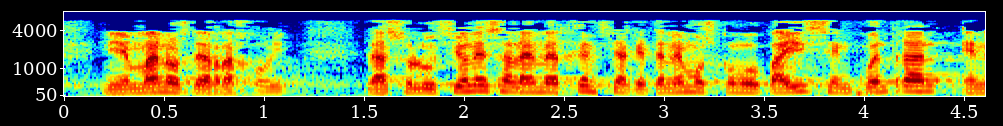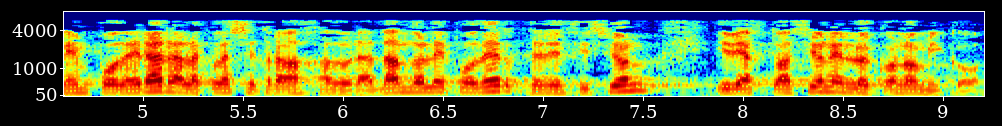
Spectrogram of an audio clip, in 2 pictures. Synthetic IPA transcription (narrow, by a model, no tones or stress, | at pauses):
nie̞mːãno̞zðeraxo̞̰j | lasːo̞luθjo̞ne̞salaeme̞ɾxẽ̞n̟θjake̞t̪e̞ne̞mo̞sko̞mo̞paisːeŋkwe̞nt̪ɾane̞nẽ̞mpo̞ð̞e̞ɾaɾalaklase̞t̪ɾaβ̞axaðo̞ɾaðand̪o̞le̞po̞ð̞e̞ɾðe̞ð̞e̞θisjo̞n | ið̞eak̚t̪waθjo̞ne̞nloeko̞no̞miko̞̰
